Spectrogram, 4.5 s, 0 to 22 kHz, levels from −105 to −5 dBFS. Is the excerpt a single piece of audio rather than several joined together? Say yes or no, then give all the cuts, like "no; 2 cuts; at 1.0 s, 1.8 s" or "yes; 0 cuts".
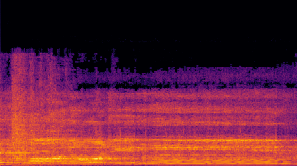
yes; 0 cuts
